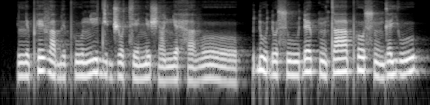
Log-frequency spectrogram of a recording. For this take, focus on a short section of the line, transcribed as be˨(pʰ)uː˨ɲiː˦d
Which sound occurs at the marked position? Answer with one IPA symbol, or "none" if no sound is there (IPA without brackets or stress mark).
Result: pʰ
